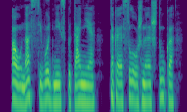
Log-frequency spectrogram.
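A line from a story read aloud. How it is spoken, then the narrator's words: Starting to explain. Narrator (Russian): начал было объяснять он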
